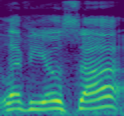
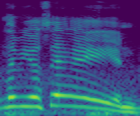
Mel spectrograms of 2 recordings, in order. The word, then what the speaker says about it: Leviosa: mispronounce a word oh was it Leviosa I said I said Olivia Jose boom and just turned Steve inside out eek I guess I should have pronounced the a all right fun okay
